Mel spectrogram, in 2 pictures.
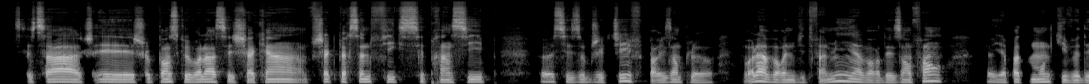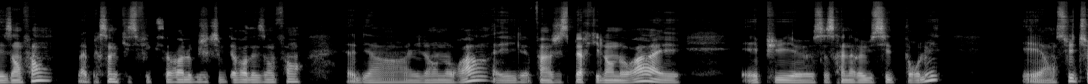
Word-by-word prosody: C'est - - -4
ça, 120 -1 +7
j'ai 115 -1 +2
je 110 - 0
pense 120 +2 +2
que 125 - +1
voilà, 115 +2 +5
c'est 115 -3 +2
chacun 115 +2 +4
f - - -25
chaque - - +3
personne 125 0 +4
fixe 115 0 -1
ses - - +4
principes, 115 +1 +1 0.5
heu, 120 - 0
ses 110 -1 0
objectifs. 110 +7 -2
Par 95 - 0
exemple, 105 +1 -3
heu, 100 0 -4 0.3
voilà - - +5
avoir - - +4
une 105 -1 -2
vie 105 +1 -12
de - - -15
famille, 135 +6 -1
avoir 100 -5 -1
des 100 0 -1
enfants, 145 +8 +1 0.5
heu, - - -3
il - - -7
y - - -1
a - - -1
pas - - +3
tout - - -18
le 115 - +1
monde 120 0 0
qui 100 - -5
veut 95 0 -2
des 95 0 -3
enfants. 160 - 0 0.3
La - - -4
personne 125 -1 -1
qui 115 - -7
se - - 0
fixera 110 0 -3
l'objectif 110 0 -5
d'avoir 110 -1 -2
des 105 0 -5
enfants 115 +3 -6 0.5
et - - -5
bien 100 0 -8
il 95 +1 -9
en 100 0 -7
aura 180 - -1
et 95 - -6
il 100 +1 -8
est 105 - -6
enfin 95 - -2
j'espère 95 -1 +2
qu'il 95 0 -6
en 95 0 -1
aura 135 +7 +2
et 95 -2 -7 0.6
et 450 - -4
puis, 100 -1 -2
heu, 95 0 -3
ce 100 - -1
serait 100 - +3
une 100 - -3
réussite 100 +1 +1
pour 95 0 -4
lui, 195 - -2 0.8
et - - -4
ensuite, - - -1
il - - -1
110 Hz, 210 wpm, -23 LUFS, 100-115 Hz, 0.8 s, ça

